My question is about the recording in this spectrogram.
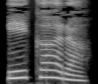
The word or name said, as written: ಏಕಾರ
